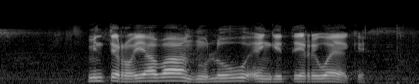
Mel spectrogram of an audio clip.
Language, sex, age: Tsonga, male, 19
